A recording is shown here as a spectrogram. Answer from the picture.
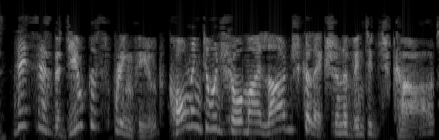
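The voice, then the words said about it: Fake posh duke accent. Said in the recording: “the fake accent”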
